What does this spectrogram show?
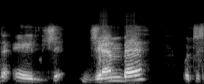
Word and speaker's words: djembe: One is called a djembe, which is spelled Djembe.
